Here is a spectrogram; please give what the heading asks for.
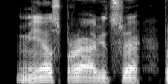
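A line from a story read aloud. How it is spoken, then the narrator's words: Growled. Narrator (Russian): прорычал Мунк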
